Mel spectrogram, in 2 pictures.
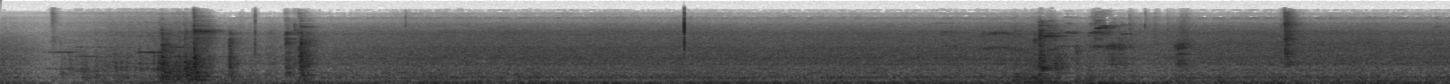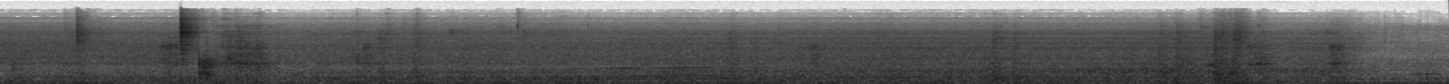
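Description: Inside a running express train carriage: a steady rumble of wheels on rail, with sharp clacks every few seconds from rail joints. A faint rising whine comes in about two-thirds of the way through.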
